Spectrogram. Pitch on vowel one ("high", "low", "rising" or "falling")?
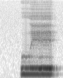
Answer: high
